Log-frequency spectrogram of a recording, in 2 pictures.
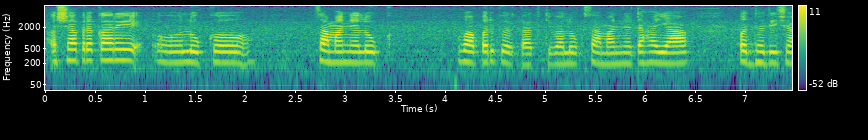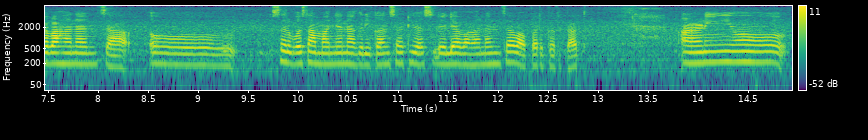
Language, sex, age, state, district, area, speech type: Marathi, female, 18-30, Maharashtra, Ratnagiri, urban, spontaneous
